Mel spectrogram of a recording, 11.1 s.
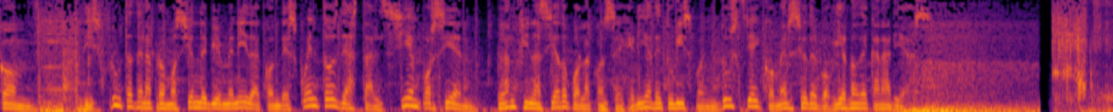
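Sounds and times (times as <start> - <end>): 
speech: 0.0 - 9.8
crispy fried chicken being bitten and crunching: 10.5 - 11.1.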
